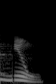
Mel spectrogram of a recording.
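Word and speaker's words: ν: एच एच की न्यू न्यू, वो symbol है, symbol न्यू न्यू न्यू pronounce है न्यू, ठीक है, न्यू।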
